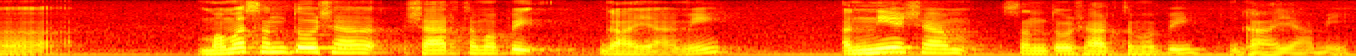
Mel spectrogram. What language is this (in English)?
Sanskrit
